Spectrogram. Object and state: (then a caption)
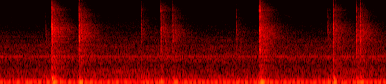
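Solid wooden tabletop. Long painted nails of both hands tap a solid, flat wooden tabletop in nine short, quiet, irregularly spaced clicks. Each tap is brief and bright, with little ring, over a steady low hum and a faint constant tone in the background.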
